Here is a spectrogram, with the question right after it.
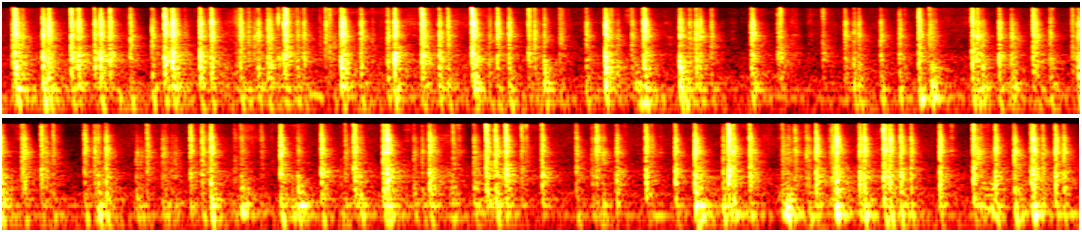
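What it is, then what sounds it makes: Stainless steel microwave side panel. Long pointed acrylic nails tap rapidly on the flat stainless steel side panel of a hollow microwave. The result is a dense, continuous stream of sharp, clicky taps with a brief bright edge and a low hollow resonance, each tap dying away almost instantly.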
